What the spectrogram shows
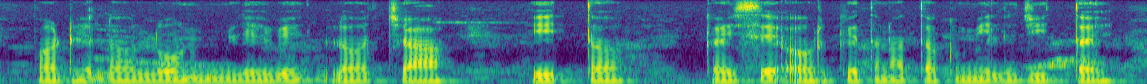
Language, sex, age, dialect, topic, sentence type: Magahi, female, 25-30, Central/Standard, banking, question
